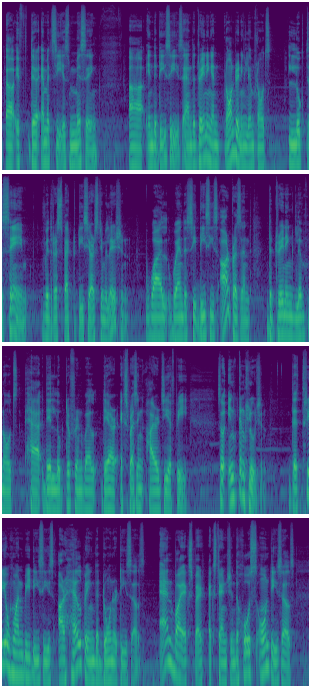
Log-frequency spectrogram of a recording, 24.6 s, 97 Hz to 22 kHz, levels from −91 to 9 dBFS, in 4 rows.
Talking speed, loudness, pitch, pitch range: 160 wpm, -29 LUFS, 110 Hz, 105-115 Hz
